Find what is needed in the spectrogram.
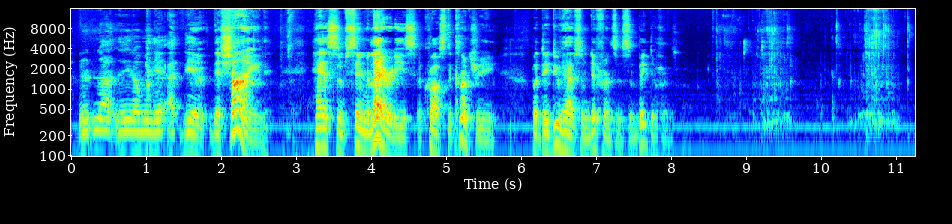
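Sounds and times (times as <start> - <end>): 
steady low electrical hum: 0.0 - 11.2
speech: 0.1 - 8.2
water gushing from a tap: 8.5 - 11.2.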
